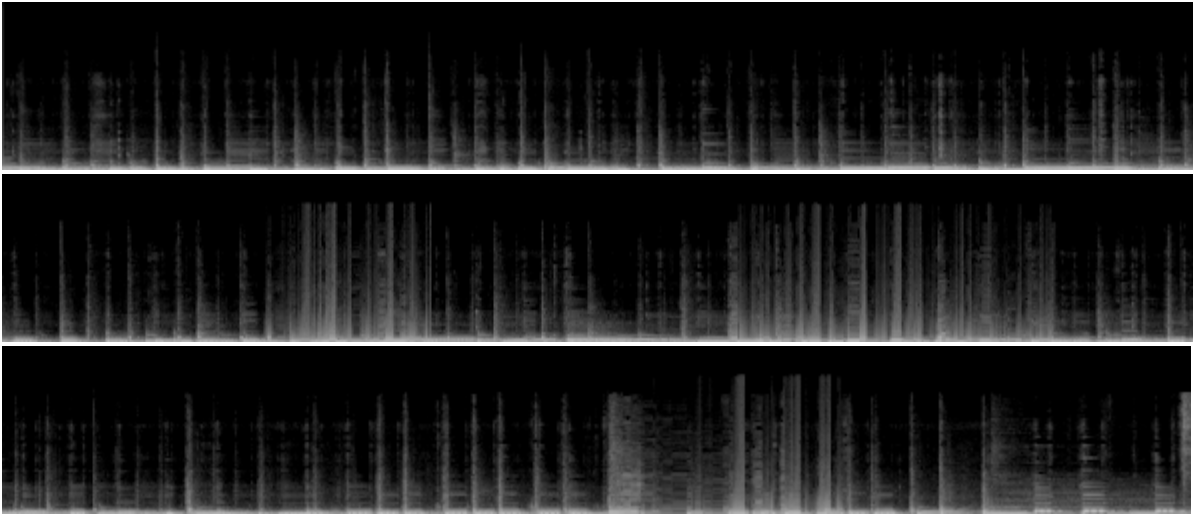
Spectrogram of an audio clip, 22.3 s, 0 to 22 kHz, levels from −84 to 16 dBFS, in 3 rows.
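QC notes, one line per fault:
9.09–10.12 s, 11.98–14.01 s and 18.77–20.17 s: robotic sound from repeated short buffers. A rigid, metallic buzz locked at 200 Hz replaces most of the sound, likely because roughly 5 ms chunks are replayed when new audio arrives late. Unlike dropouts, nothing goes silent; the fixed pitch gives it away.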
